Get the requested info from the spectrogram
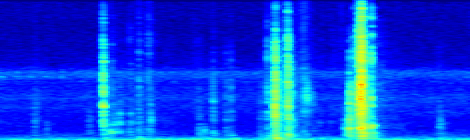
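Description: Three sharp metal clicks and knocks from a motorhome's entry-door latch being worked and the door opening, the loudest near the end.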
